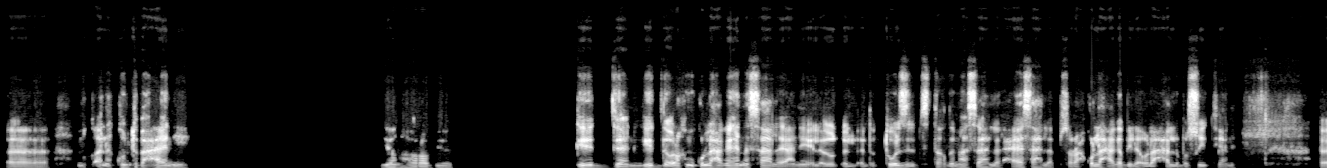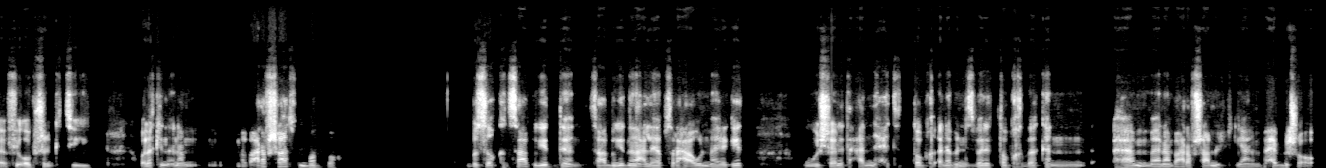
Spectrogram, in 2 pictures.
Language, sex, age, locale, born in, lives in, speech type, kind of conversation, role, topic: Arabic, male, 30-34, ar-EG, Egypt, Portugal, conversation, podcast, guest, إزاي اخترت شريك حياتك أو خدت قرار الارتباط؟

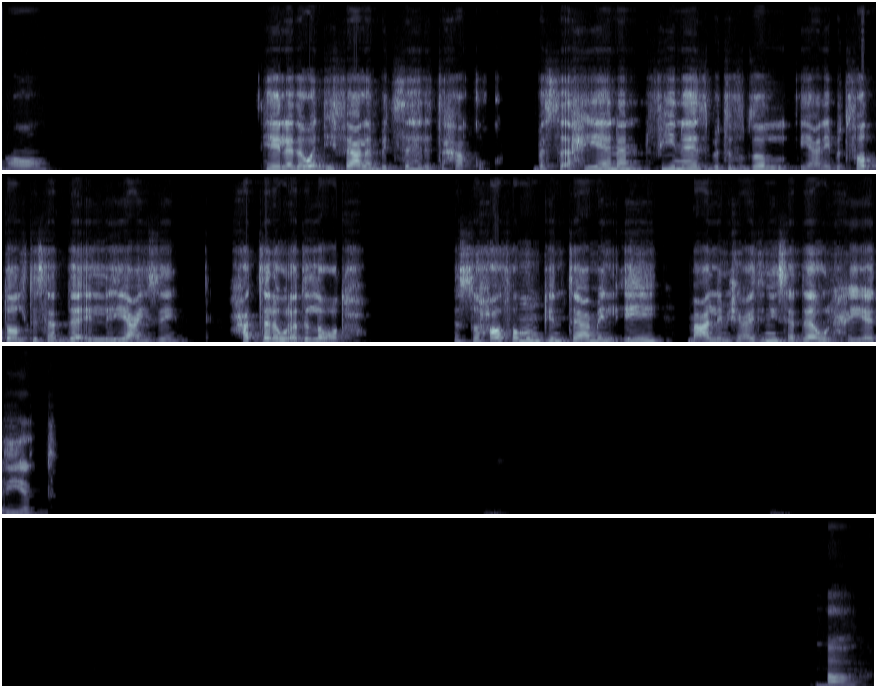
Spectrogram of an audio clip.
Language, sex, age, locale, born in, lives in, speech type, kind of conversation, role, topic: Arabic, female, 35-39, ar-EG, Egypt, Egypt, read, expert-assistant, asker, إيه الأفكار المبتكرة اللي ممكن تساعد الصحافة في إنها تفضل مصدر موثوق للمعلومات في زمن السوشيال ميديا والإشاعات؟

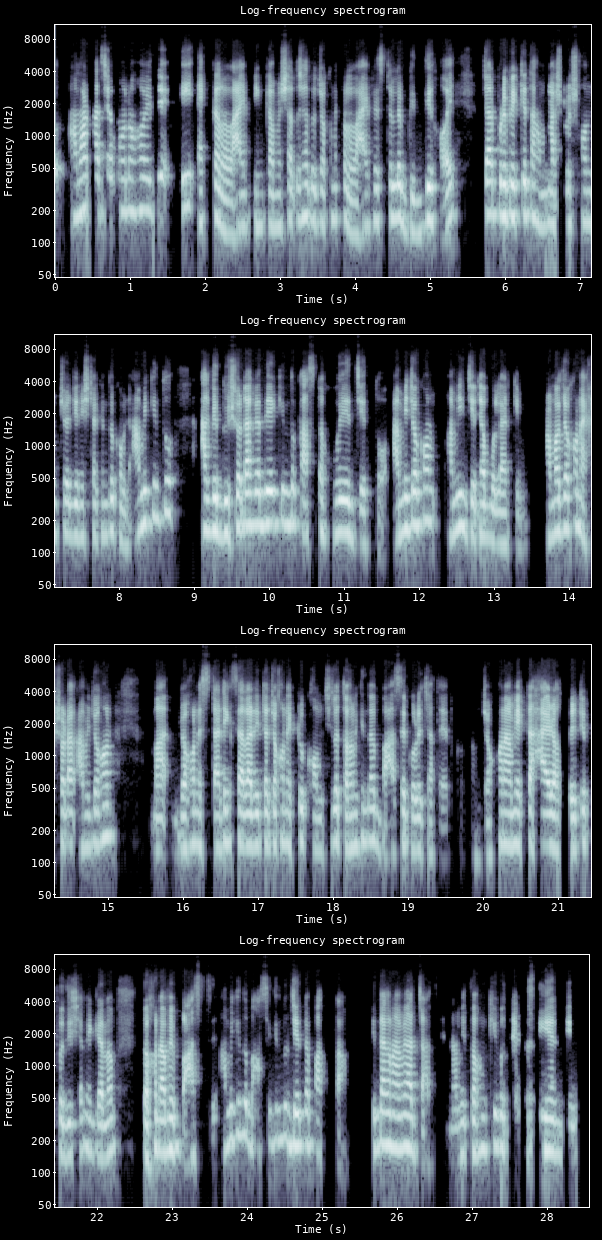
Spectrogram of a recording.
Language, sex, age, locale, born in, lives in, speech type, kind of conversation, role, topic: Bengali, male, 25-29, bn-BD, Bangladesh, Finland, conversation, unstructured, none, আজকাল টাকা সঞ্চয় করা এত কঠিন মনে হয় কেন?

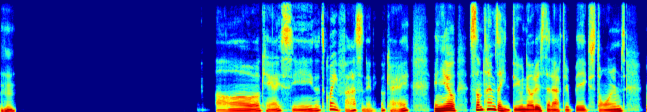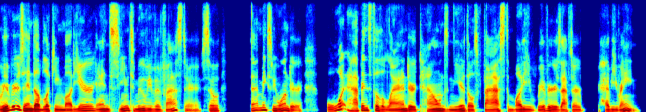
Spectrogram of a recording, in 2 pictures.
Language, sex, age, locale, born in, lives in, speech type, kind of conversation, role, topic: English, male, 30-34, en-US, United States, United States, read, expert-assistant, asker, Why do some rivers flow faster than others?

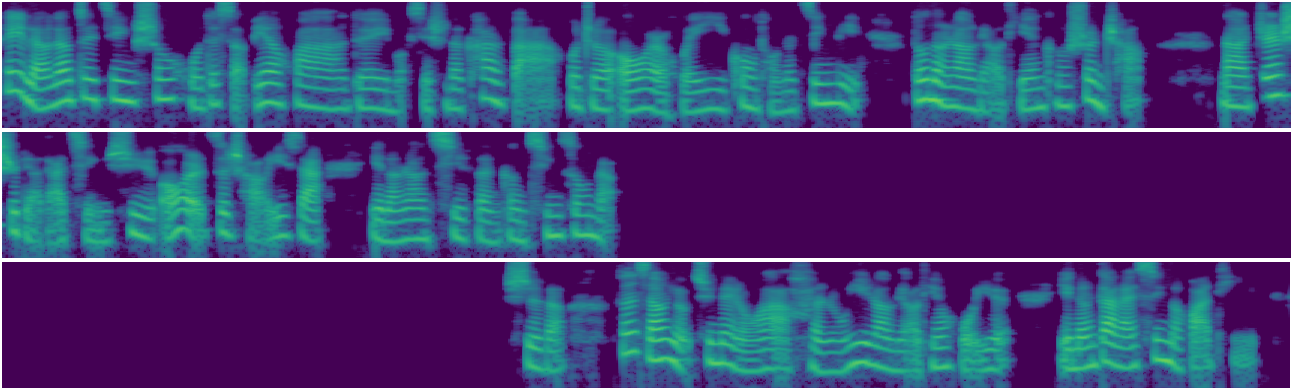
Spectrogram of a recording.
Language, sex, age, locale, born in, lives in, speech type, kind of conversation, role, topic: Chinese, female, 40-44, zh-CN, China, United States, read, expert-assistant, expert, 在忙碌的时候，你会用什么方式安排和亲友的沟通时间？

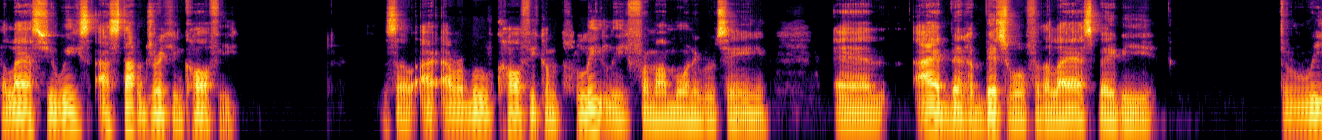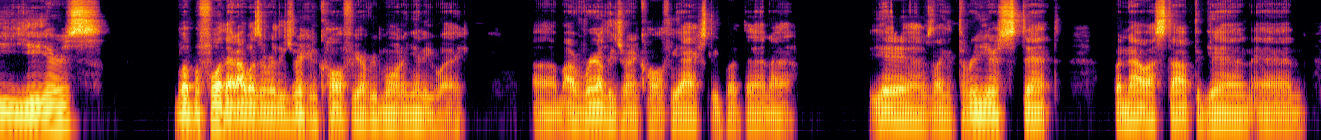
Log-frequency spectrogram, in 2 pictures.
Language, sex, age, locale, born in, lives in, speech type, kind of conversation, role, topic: English, male, 40-44, en-US, United States, United States, conversation, podcast, host, How does getting enough quality sleep impact our health and daily life?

